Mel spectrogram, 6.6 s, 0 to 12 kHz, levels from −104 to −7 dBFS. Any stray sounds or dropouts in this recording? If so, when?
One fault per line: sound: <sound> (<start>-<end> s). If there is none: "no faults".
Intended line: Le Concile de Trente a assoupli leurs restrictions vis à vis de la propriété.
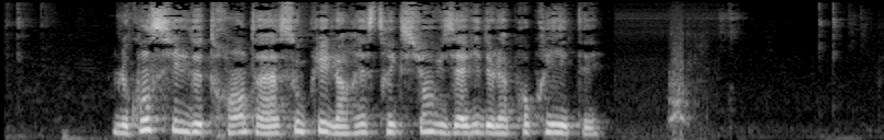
sound: bark (5.0-5.3 s)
